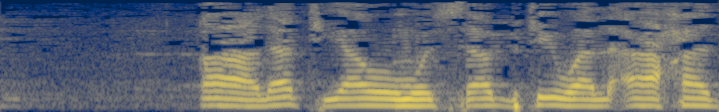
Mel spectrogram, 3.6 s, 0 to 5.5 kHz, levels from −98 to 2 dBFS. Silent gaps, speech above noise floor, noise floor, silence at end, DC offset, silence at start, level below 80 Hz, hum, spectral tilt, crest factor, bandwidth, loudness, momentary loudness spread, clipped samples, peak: none; 37 dB; -52 dBFS; 0 s; under 0.1%; 1 s; -46 dBFS; none; -9.5 dB/octave; 14 dB; 5.4 kHz; -16 LUFS; 7 LU; under 0.1%; -2 dBFS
